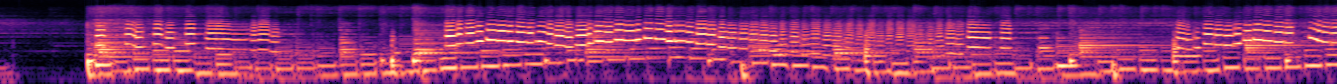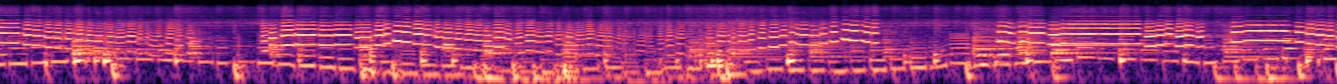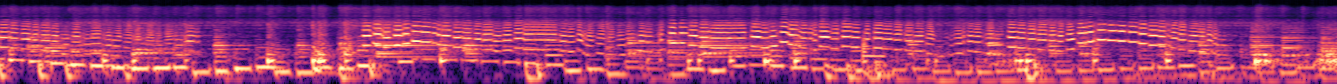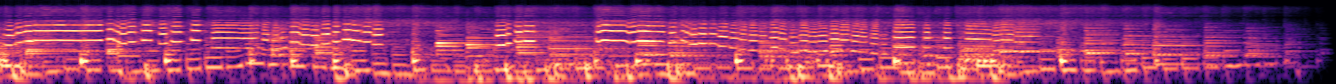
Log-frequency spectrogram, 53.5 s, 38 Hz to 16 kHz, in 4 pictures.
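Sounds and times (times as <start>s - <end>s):
jazz trumpet solo: 0.0s - 53.4s.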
